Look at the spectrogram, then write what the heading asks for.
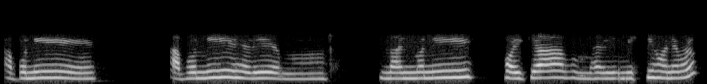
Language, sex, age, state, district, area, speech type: Assamese, female, 30-45, Assam, Golaghat, urban, conversation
